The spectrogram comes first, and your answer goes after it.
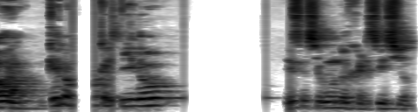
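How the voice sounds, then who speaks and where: The pace is very fast. The tone is dark and mellow. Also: man. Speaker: law lecturer and defense lawyer. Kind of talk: online lecture. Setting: virtual class.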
